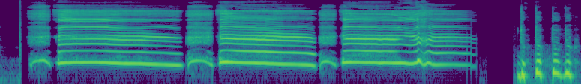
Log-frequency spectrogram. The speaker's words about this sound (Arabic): وفي الطريق راى ليث خالدا ابن جيرانه واقعا على الارض يبكي والدم يسيل من ركبته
